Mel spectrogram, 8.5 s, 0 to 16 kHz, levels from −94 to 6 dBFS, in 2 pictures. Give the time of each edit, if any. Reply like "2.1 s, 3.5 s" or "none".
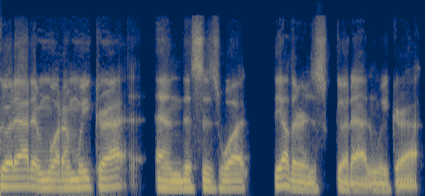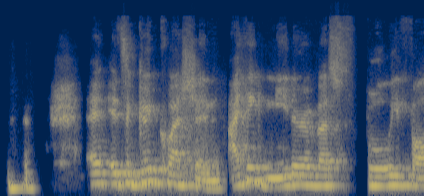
none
